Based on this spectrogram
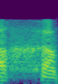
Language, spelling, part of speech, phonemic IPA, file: Tamil, அஃகம், noun, /əʰɦam/, Ta-அஃகம்.ogg
- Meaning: 1. grain 2. spring water 3. course of action 4. latitude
